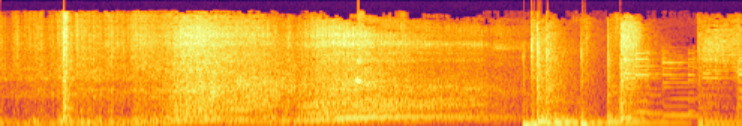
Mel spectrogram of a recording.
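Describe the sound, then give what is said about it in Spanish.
A motorcycle engine revs hard, its pitch climbing steadily for several seconds before a sudden louder, rougher burst of engine noise near the end; loud throughout, with no talk. “que prendamos la moto. ¿Prendemos la moto?”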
